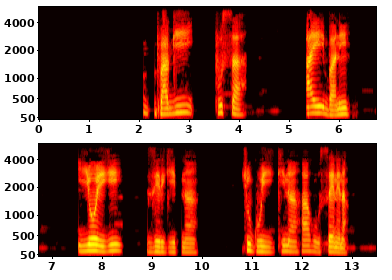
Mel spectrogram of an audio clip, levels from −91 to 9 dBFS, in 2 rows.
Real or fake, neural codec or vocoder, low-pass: real; none; 5.4 kHz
